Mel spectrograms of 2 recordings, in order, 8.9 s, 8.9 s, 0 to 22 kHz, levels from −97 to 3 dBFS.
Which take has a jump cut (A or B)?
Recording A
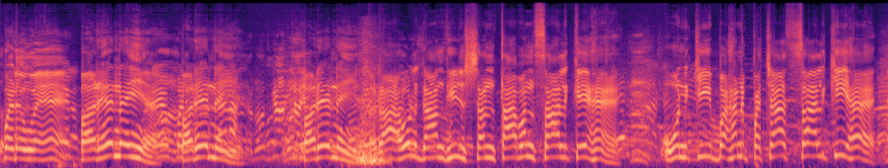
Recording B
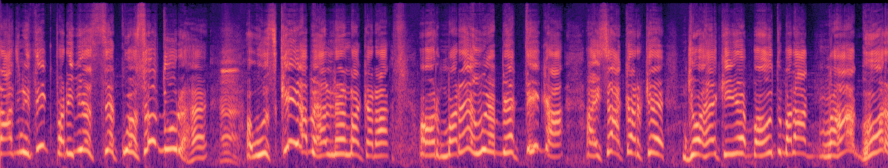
A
